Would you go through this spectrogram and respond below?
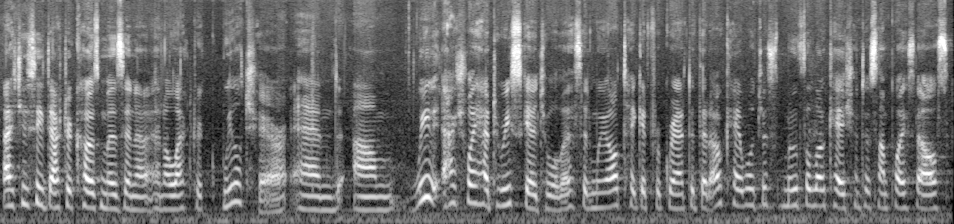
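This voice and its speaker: Lively woman hosting a TV interview. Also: mid-range voice, a little hiss or hum. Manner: lively, quick to laugh, restarts sentences. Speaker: TV interview show host. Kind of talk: televised interview. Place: campus film set, indoors.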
